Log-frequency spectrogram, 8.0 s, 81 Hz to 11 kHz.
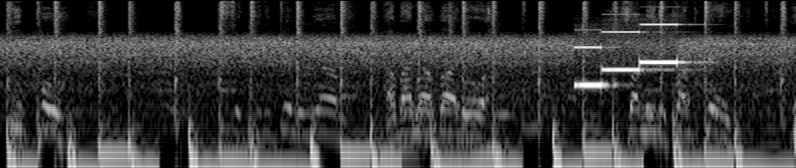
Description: Telephone call progress tone (North American plan), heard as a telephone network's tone, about 910, 1430, 1800 Hz, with room echo. Special information tone.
